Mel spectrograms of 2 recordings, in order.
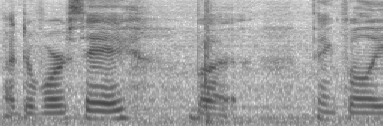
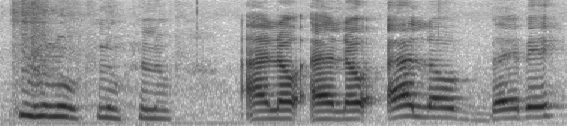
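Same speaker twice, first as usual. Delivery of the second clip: cat talk; 9 dB louder than usual. Real, not acted. Greeting the cat.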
